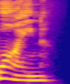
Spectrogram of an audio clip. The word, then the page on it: whine: British English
